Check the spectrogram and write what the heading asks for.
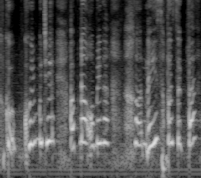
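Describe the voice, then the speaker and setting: A woman's voice: sits high, fairly even intonation, brisk, dark tone, close to an everyday voice. A woman voicing a heartbroken young man who cries and stammers while pleading to be loved. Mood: sobbing. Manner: sobbing, stammering, repeating words. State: crying.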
